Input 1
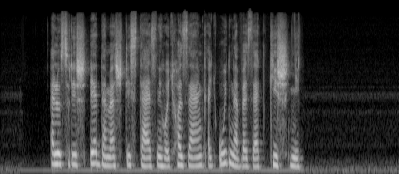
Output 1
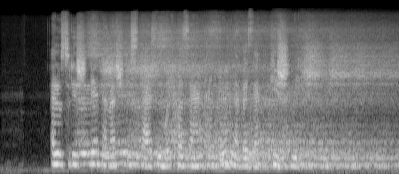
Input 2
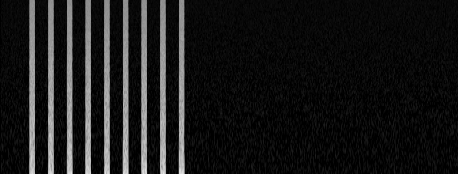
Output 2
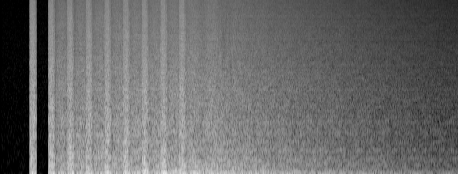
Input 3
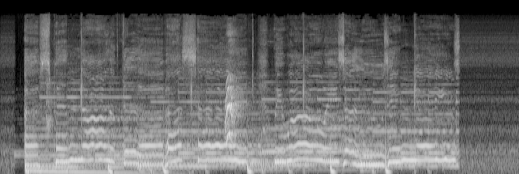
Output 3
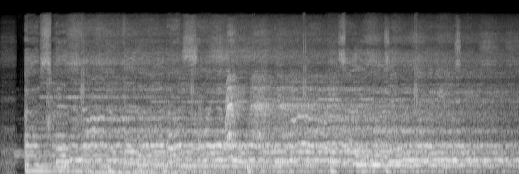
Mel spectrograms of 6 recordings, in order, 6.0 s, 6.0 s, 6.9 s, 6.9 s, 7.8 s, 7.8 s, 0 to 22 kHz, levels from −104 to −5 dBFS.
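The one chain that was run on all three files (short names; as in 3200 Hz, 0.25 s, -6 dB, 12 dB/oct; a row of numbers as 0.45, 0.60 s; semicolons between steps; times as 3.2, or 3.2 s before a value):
diffused feedback echo 0.451 s, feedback 67%, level -5 dB; chorus voices 4, 1.1 Hz, delay 24 ms, depth 3 ms; normalise peaks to -6 dBFS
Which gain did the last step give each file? +11.0, +0.5, +0.5 dB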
